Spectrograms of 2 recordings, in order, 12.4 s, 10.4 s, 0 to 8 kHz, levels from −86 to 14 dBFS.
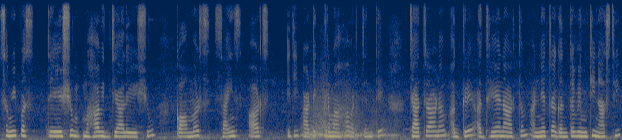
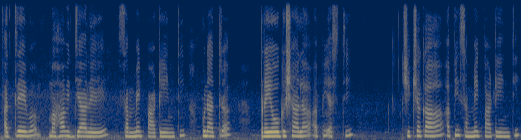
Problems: none marked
